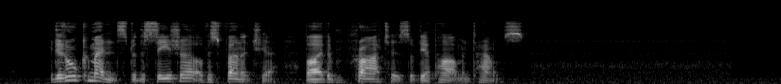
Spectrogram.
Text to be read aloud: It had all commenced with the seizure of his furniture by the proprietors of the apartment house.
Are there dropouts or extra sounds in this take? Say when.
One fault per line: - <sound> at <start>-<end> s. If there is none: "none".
none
